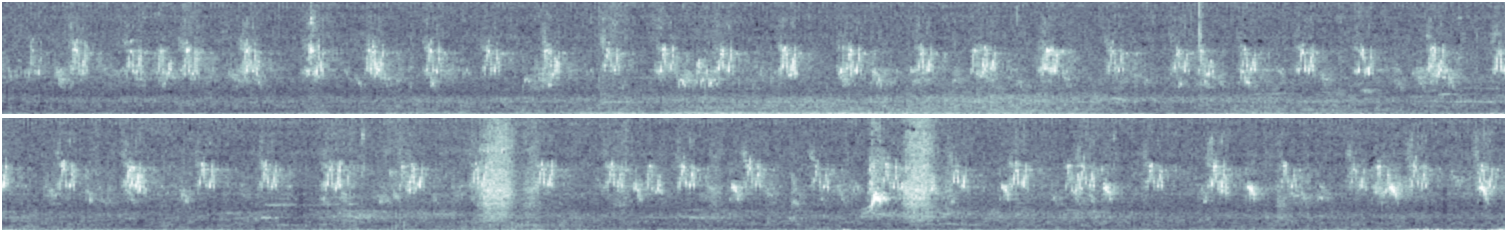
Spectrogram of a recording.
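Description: A small garden bird chirping over and over, about two short high chirps a second, over a low outdoor rumble that grows louder just before the end.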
